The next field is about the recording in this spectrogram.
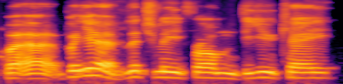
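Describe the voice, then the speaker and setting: A man's voice: on the high side, moderate pace, fairly bright tone, dull audio. A man from Southeast London with a London accent, chatting casually as a guest. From Southeast London, England. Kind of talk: casual chat.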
